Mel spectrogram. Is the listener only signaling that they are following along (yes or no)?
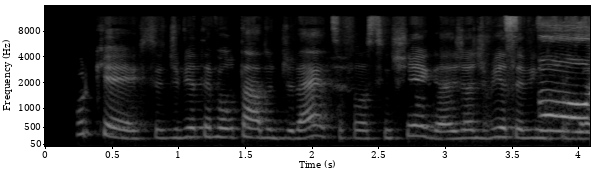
no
